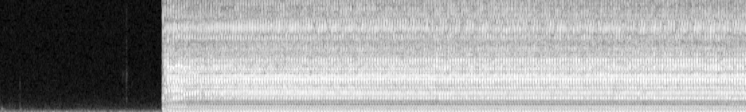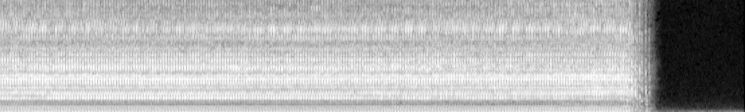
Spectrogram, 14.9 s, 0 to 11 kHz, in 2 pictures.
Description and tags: machine sound 2 (electric razors) 05
A recording of an electric razor my friend and I made for an audio post project
electric-razor, machine, mechanical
